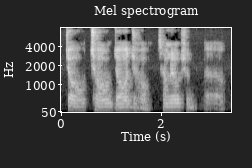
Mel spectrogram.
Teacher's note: এই ধ্বনিগুলো উচ্চারণের ক্ষেত্রে জিভ প্রসারিত হয়, সামনের অংশ শক্ত তালু স্পর্শ করে উচ্চারিত হয়। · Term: তালব্য ধ্বনি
